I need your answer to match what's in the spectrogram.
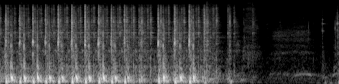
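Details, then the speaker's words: Job-lot small mower engine, revved off choke, with a carburettor thought wrong for the engine: fires in uneven bursts of about four per second, surging then dying away. Governor arm and spring not connected, so speed hunts; fuel leak present, carb swap may be needed. "but it ran, so a bit of fine tuning there. The governor spring's not connected, got a bit of a fuel leak as well coming from somewhere, I can see."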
